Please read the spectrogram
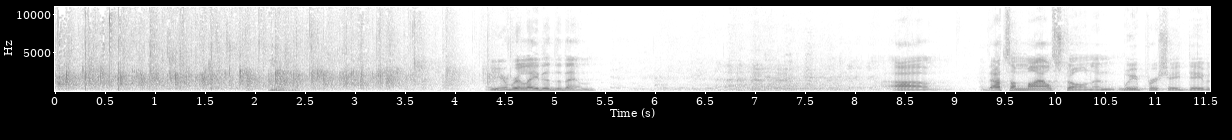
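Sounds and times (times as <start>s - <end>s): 
room full of people applauding: 0.0s - 4.8s
speech: 4.3s - 5.5s, 8.4s - 11.5s
laughter: 5.6s - 8.6s.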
